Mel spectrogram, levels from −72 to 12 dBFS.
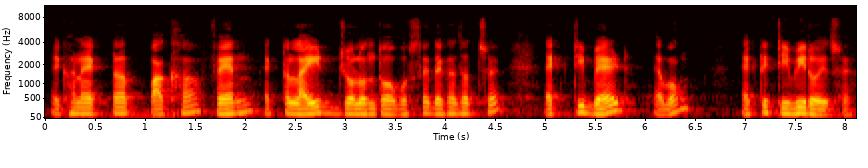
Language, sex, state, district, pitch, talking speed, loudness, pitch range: Bengali, male, Tripura, West Tripura, 125 Hz, 120 wpm, -22 LUFS, 110-130 Hz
